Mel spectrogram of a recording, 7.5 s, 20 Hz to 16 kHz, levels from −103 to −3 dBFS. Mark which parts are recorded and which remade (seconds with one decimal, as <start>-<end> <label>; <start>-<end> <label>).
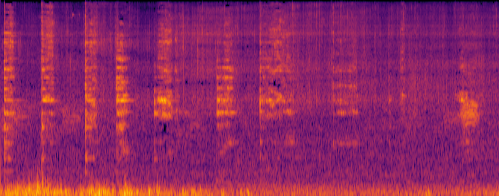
0.0-0.5 recorded; 0.5-2.0 remade; 2.0-7.5 recorded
